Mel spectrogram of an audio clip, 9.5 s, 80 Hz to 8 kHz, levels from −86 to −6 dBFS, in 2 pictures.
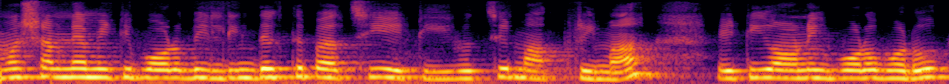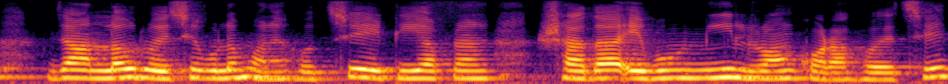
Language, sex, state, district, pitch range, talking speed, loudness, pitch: Bengali, female, West Bengal, Paschim Medinipur, 225-255 Hz, 195 wpm, -15 LUFS, 235 Hz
